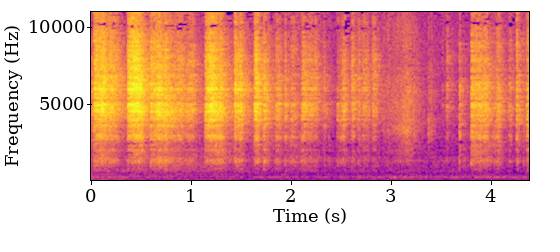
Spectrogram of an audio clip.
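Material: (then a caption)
Paper. A felt-tip marker scratches and rubs back and forth across a thin coloring book page held flat, filling in blue shapes. The quiet, bright, hissing strokes come in uneven bursts that fade into softer rubbing.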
